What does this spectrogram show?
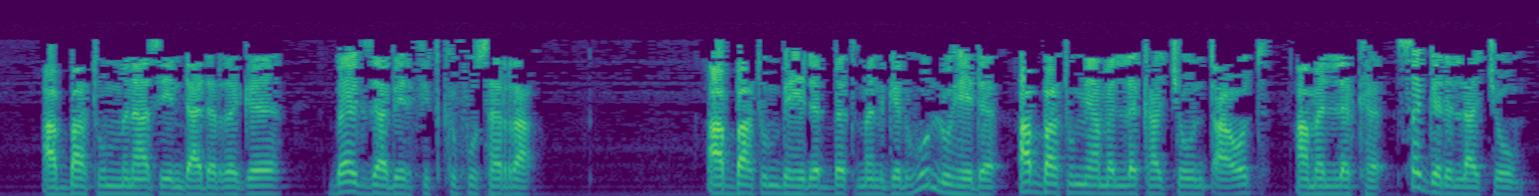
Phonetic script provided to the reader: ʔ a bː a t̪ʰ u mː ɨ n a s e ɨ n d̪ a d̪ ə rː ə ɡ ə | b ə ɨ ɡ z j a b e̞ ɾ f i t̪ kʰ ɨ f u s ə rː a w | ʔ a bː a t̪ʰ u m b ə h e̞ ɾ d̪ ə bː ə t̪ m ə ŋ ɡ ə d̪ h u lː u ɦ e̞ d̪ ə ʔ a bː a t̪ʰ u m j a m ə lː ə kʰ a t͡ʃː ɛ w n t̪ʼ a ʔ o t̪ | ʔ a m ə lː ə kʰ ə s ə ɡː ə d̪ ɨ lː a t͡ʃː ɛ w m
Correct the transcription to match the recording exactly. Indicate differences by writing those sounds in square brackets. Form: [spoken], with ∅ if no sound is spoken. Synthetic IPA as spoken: ʔ a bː a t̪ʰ u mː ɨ n a s e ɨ n d̪ a d̪ ə rː ə ɡ ə | b ə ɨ ɡ z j a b e̞ ɾ f i t̪ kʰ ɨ f u s ə rː a [∅] | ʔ a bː a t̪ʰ u m b ə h e̞ [∅] d̪ ə bː ə t̪ m ə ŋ ɡ ə d̪ h u lː u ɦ e̞ d̪ ə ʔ a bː a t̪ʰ u m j a m ə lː ə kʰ a t͡ʃː ɛ w n t̪ʼ a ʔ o t̪ | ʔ a m ə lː ə kʰ ə s ə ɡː ə d̪ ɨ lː a t͡ʃː ɛ w m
